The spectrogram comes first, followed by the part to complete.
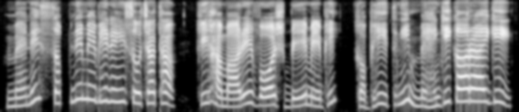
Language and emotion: Hindi, surprised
